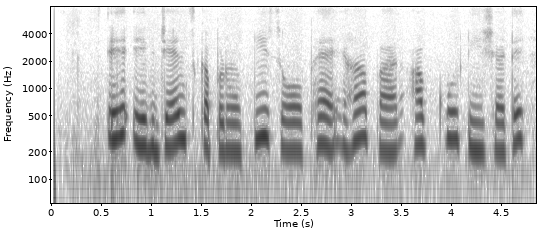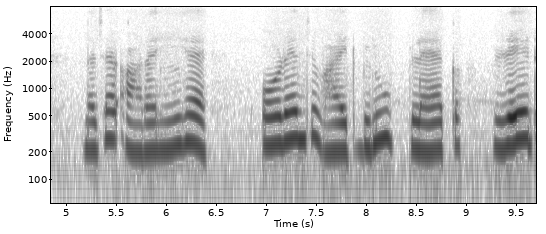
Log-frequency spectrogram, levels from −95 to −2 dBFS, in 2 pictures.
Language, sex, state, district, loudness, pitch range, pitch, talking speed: Hindi, male, Chhattisgarh, Sarguja, -34 LUFS, 210-265 Hz, 230 Hz, 135 wpm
